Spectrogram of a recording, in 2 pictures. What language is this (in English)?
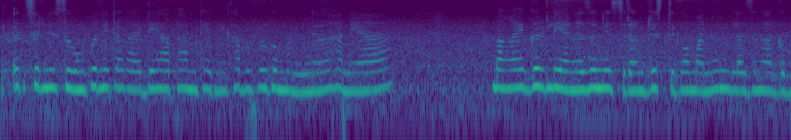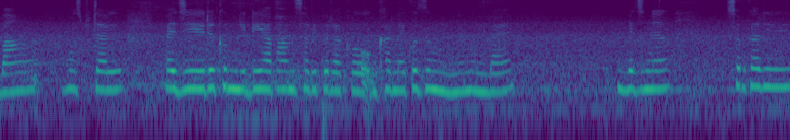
Bodo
